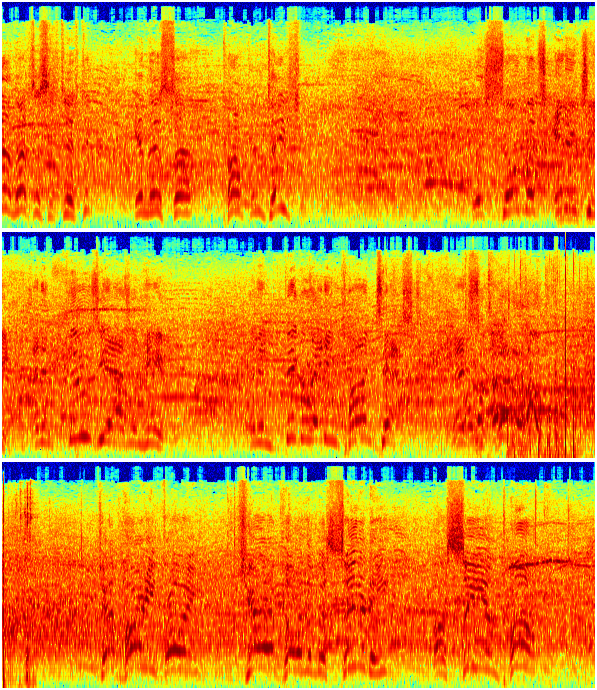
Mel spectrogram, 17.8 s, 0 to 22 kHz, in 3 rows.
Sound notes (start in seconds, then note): 3.4 crowd roars; 10.9 microphone crackles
